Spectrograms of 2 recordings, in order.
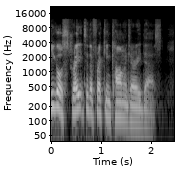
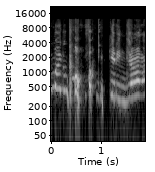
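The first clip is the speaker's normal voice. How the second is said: high squeal of disbelief; losing his mind. Retold or imitated. Fan watching the commentator get jumped, freaked-out squeal. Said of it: "I'm losing my mind".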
